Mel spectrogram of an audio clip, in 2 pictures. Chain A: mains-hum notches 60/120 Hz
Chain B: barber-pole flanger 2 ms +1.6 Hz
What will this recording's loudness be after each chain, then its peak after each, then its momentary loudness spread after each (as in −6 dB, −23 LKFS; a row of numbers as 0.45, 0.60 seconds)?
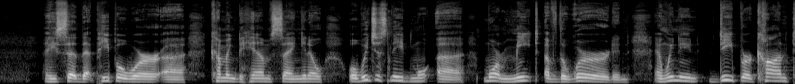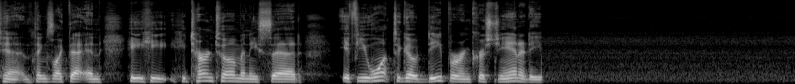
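−21.5, −24.5 LKFS; −4.0, −8.0 dBFS; 7, 8 LU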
